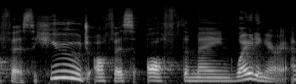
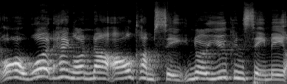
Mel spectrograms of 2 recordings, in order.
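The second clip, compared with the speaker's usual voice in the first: loud, high mock bellow at the patients; hammed-up boss yelling from his door; imitated bellow; 6 semitones higher, 6 dB louder than usual. Angry boss yelling at her waiting clients, loud mock bellow. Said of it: "he bellowed, he yelled".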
